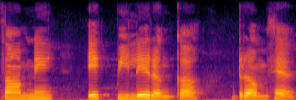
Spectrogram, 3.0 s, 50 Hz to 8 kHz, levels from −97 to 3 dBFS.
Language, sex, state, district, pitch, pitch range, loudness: Hindi, female, Chandigarh, Chandigarh, 225 Hz, 210-240 Hz, -16 LUFS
